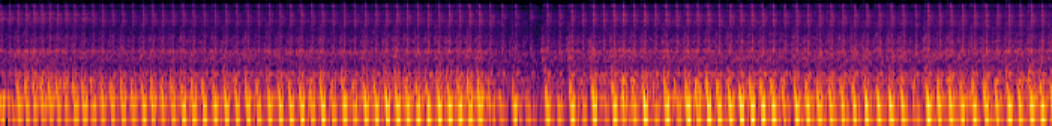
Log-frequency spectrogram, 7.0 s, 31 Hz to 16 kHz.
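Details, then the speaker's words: Honda 350X three-wheeler after a rebuild with a Wiseco piston kit, idling. A fast, sharp tick rides on every cycle; the decompression cam is clicking, so the decompression cam or the valve clearance needs adjustment. "we're gonna have to adjust either this or the valve clearance because uh you can see it here it's like this decompression cam's clicking"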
